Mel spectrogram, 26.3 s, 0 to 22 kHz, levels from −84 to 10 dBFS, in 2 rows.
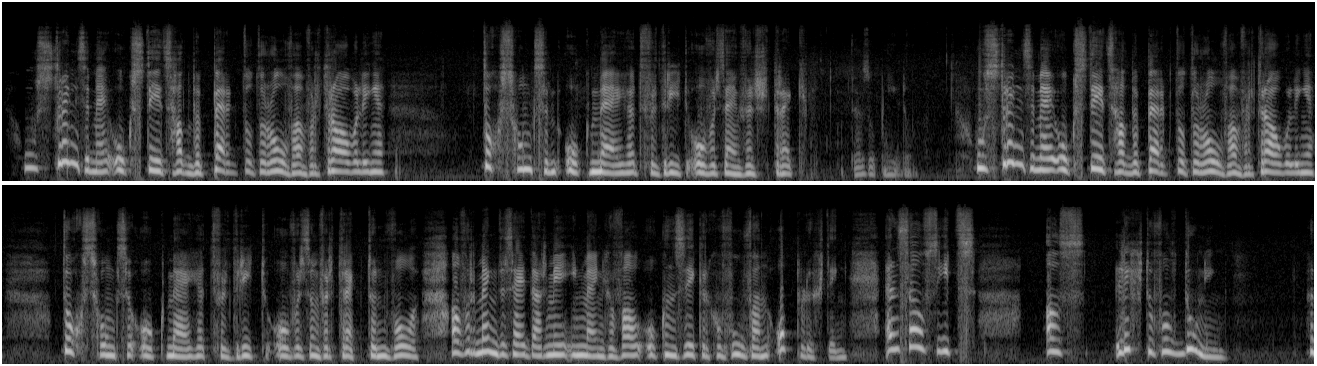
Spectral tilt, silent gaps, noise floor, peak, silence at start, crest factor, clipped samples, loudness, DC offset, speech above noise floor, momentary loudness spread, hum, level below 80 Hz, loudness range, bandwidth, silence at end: -5.5 dB/octave; none; -58 dBFS; -6 dBFS; 0.2 s; 18 dB; under 0.1%; -23 LUFS; under 0.1%; 35 dB; 11 LU; none; -64 dBFS; 3 LU; 13.5 kHz; 0 s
